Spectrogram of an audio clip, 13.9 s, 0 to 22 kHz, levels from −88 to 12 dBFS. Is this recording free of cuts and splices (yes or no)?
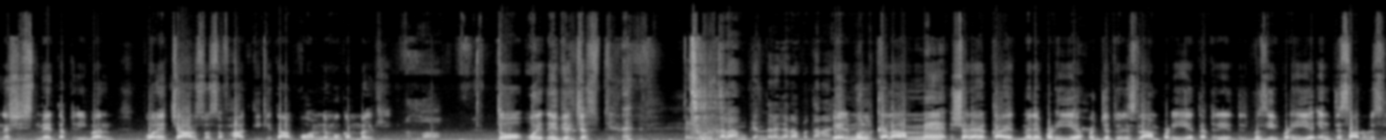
no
